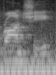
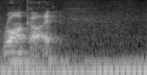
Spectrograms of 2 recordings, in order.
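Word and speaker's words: rhonchi: so if i hear roncai and that's how you pronounce it not raunchy but roncai okay roncai is an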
